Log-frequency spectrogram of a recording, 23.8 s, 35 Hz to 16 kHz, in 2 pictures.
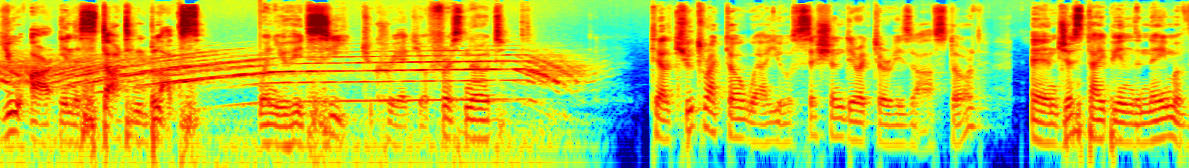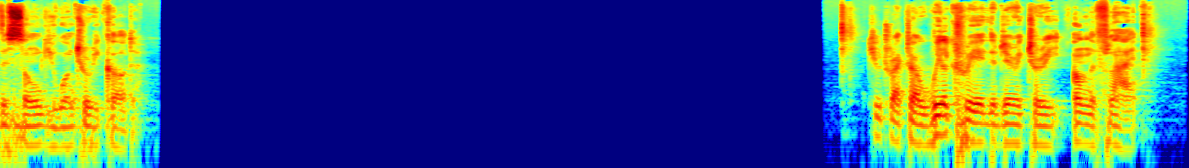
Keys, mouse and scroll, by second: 2.0 click, 4.1 c, 6.4 click, 8.1 click, 9.0 click, 13.9-16.5 typing, 17.4 ctrl+c, 18.2 shift+Tab, 19.4 ctrl+v, 20.4 Return, 23.4 Return.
